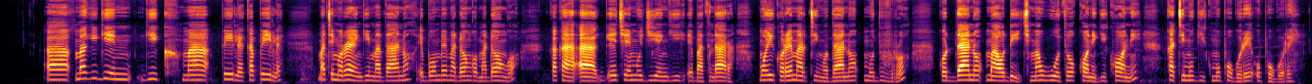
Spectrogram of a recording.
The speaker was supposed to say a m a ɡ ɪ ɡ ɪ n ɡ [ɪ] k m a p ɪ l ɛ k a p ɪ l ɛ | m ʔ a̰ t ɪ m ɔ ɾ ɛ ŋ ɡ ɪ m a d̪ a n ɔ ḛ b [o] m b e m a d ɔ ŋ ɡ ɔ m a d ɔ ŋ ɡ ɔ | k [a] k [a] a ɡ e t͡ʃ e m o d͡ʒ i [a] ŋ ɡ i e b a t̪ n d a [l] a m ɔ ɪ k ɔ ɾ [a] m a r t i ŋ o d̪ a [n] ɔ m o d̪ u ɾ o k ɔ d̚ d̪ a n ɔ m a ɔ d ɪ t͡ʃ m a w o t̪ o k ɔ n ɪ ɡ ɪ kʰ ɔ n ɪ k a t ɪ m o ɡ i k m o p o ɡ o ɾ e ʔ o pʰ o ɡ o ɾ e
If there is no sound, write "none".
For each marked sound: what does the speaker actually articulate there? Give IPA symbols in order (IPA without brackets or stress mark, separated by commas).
i, o, a, a, e, ɾ, ɛ, n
